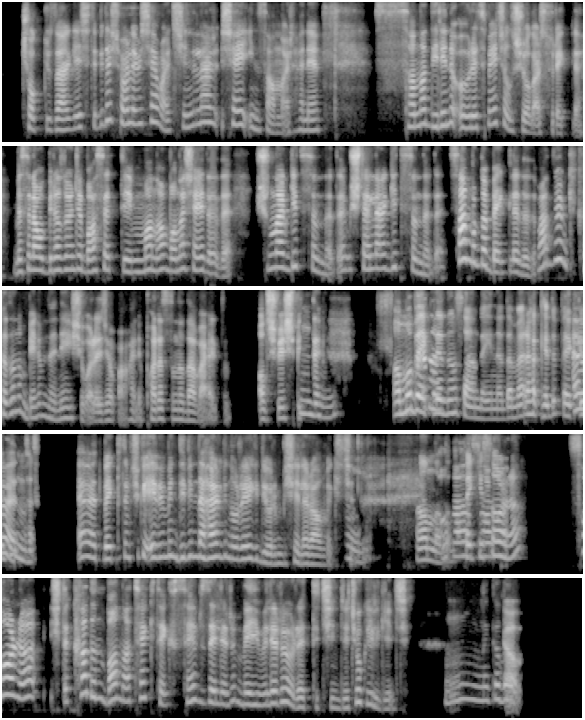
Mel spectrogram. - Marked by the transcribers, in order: other background noise; laughing while speaking: "Merak edip bekledin mi?"; tapping
- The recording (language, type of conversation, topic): Turkish, podcast, Kendi kendine öğrenmeyi nasıl öğrendin, ipuçların neler?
